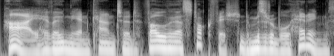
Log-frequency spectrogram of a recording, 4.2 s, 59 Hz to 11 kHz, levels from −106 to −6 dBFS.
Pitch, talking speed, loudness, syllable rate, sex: 105 Hz, 130 wpm, -19 LUFS, 4.8 syllables/s, male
